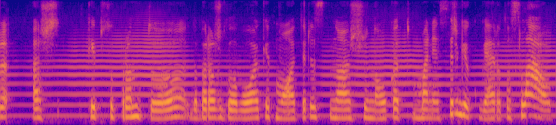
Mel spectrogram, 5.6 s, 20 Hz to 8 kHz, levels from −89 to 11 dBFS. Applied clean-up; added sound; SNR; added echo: none; Trumpet; 12 dB; none.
